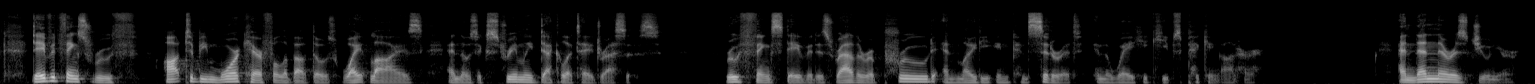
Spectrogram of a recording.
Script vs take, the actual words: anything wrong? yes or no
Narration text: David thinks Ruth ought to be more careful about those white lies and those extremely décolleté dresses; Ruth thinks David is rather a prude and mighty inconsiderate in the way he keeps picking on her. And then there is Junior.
no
